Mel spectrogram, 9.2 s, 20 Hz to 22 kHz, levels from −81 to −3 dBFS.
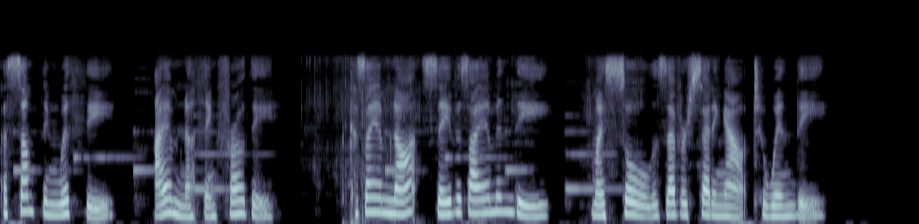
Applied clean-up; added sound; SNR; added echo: classical method Wiener filter.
